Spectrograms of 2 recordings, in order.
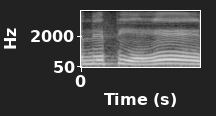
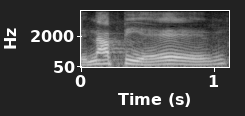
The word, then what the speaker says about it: Napier: Apesar de vários áudios que eu escutei, né, sobre Nep, eu já vi a pronúncia nepier, já vi nep, Napier, mas eu chamo Nepper.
